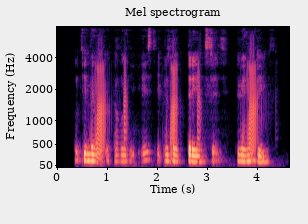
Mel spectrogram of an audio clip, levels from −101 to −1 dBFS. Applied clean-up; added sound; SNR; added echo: neural mask model DeepFilterNet 3.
